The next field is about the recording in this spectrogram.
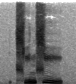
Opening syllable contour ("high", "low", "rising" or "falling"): rising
